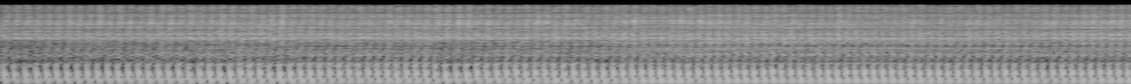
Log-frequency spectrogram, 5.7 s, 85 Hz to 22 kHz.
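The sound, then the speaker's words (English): A petrol lawn mower with a 4-stroke engine idles steadily after being started to cut the grass, a loud, continuous rapid chugging with a rattling mechanical edge that holds even throughout, with no voices. “The engine has turned over.”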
